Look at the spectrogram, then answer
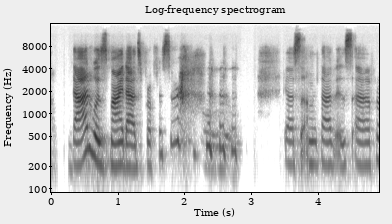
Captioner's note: laughs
